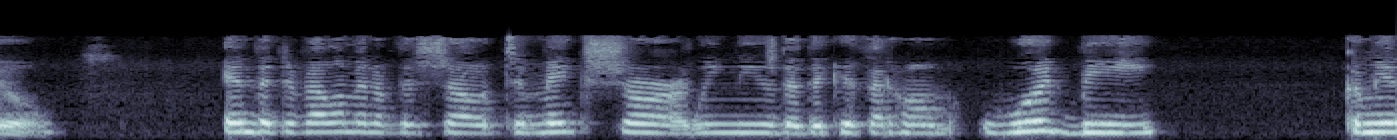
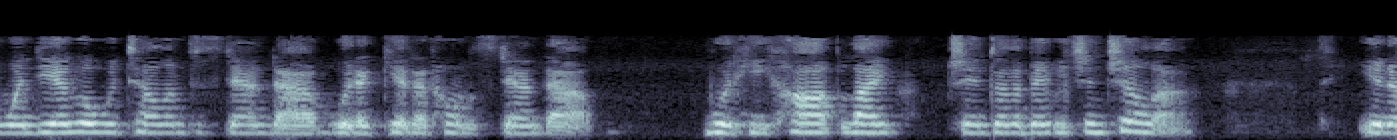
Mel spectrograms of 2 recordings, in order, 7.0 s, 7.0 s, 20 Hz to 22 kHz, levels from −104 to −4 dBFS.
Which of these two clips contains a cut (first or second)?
first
